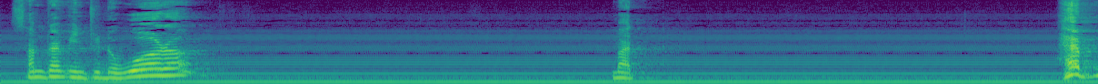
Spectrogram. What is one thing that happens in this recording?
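A middle-aged man preaches with animation through a microphone in a large echoing hall.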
